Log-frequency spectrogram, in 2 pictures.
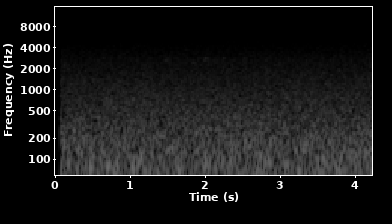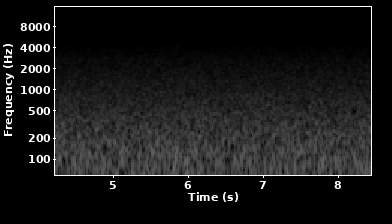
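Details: No animal sound is heard, only a steady, even hiss of static from the camera.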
